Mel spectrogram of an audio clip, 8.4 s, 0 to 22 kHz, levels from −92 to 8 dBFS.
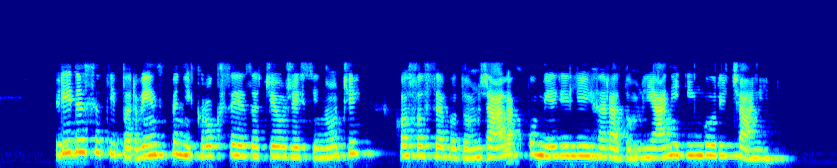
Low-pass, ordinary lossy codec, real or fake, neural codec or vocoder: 5.4 kHz; Opus, 64 kbps; real; none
